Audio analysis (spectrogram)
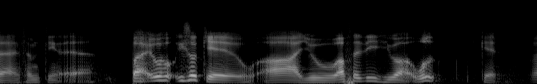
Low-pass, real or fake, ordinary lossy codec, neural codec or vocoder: none; fake; none; codec, 16 kHz, about 1 kbps, DyCAST, with the encoder's durations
